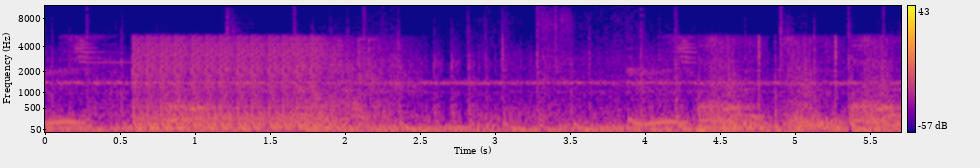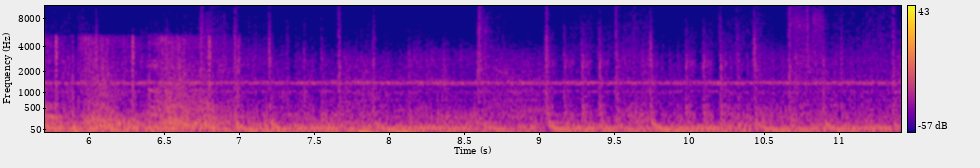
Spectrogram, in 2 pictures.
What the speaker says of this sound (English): immediately giving me a nail gun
